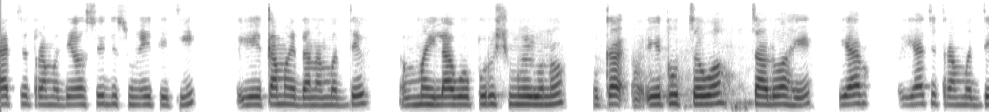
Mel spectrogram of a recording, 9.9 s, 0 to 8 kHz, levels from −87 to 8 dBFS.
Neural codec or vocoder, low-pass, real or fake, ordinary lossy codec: codec, 44.1 kHz, 7.8 kbps, Pupu-Codec; 7.2 kHz; fake; none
